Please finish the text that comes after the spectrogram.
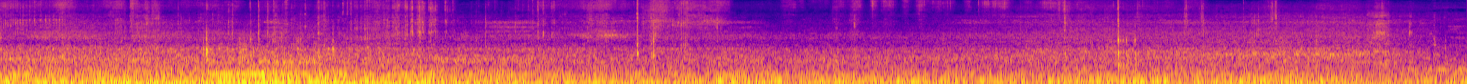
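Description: A car drives slowly into a crowded auction lot and pulls up behind another vehicle, a steady low engine and road rumble heard close and continuous with only faint background sounds.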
